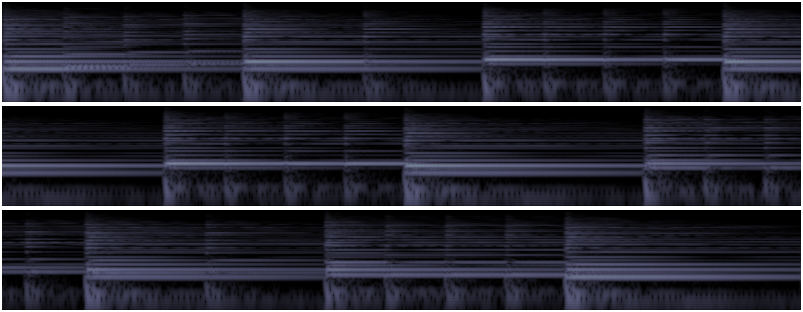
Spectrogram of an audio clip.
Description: Kinderreim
